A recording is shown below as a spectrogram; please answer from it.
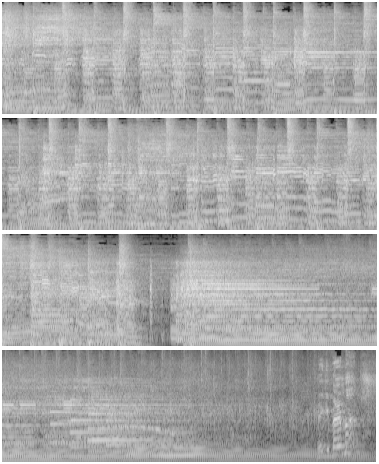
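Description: Country band playing the instrumental end of a song live, with electric guitars, bass and drums on a steady beat. About eleven seconds in the band breaks off, then strikes a final chord that is held and slowly fades out.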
